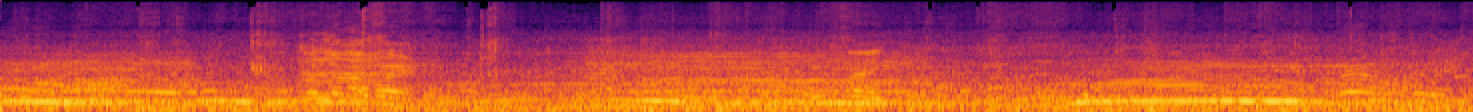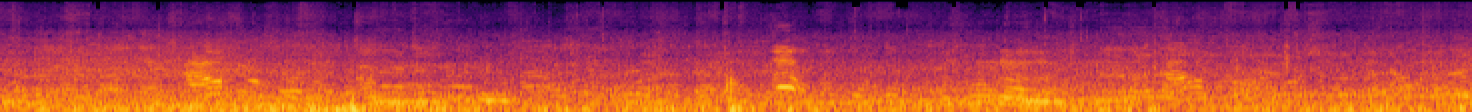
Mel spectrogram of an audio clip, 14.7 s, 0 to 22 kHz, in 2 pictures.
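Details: Cattle, cows and calves, at Ambari haat cattle market in Dinajpur, Bangladesh, on 16/1/26: several long, low, wavering moos repeat through a dense crowd of bargaining voices and market noise.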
